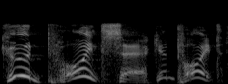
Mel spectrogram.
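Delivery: high, swooping character voice; conceding little character. Acted. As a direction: concede the point in a high put-on voice. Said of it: "he says".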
